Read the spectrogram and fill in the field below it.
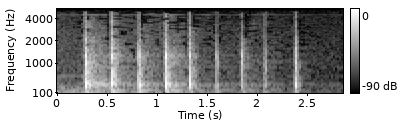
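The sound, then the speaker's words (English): About nine sharp knocks on a door in a quick, steady series, starting loud and gradually getting softer, with a short pause before the final knock. No one speaks. “Suppose we hear that on that door.”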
